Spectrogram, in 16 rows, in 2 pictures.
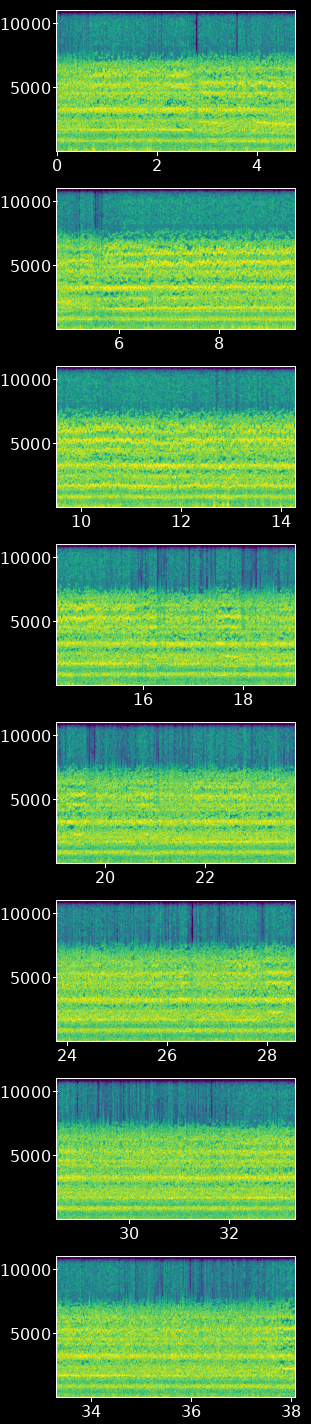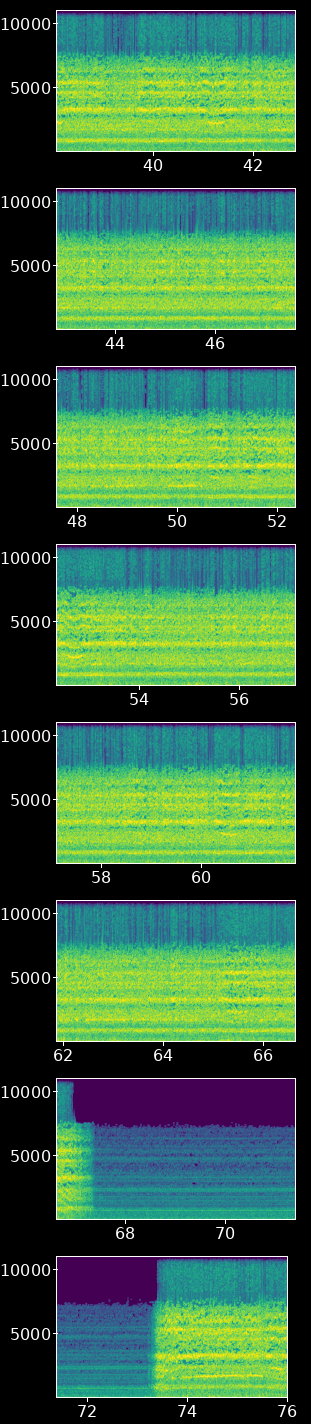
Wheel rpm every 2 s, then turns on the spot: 230, 220, 220, 210, 210, 220, 220, 230, 230, 230, 220, 230, 230, 230, 230, 240, 230, 230, 230, 230, 230, 230, 230, 230, 230, 230, 230, 230, 230, 230, 230, 230, 230, 90, 0, 0, 20, 220.
none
